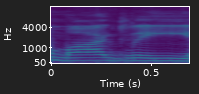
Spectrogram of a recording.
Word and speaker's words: Magli: guess would be molly g before allen italians is silent it didn't match the bruno yeah bruno maglis that's right bruno mogly uh shoe print didn't match it ergo what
